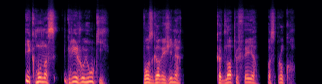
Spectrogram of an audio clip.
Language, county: Lithuanian, Klaipėda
